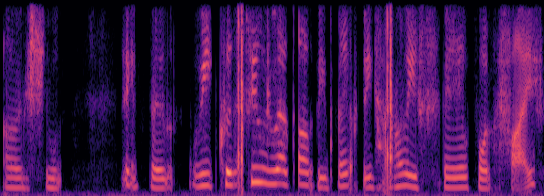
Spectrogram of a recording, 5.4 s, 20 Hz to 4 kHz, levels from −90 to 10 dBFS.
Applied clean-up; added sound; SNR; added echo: neural diffusion model UNIVERSE++.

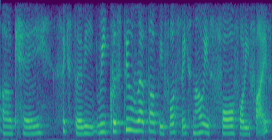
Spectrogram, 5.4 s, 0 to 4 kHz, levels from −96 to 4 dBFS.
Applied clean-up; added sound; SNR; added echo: none; none; none; none.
